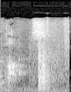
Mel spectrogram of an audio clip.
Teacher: and you can see a dark space in the mouth because the tongue is pressed down in the back just the way the a vowel should be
